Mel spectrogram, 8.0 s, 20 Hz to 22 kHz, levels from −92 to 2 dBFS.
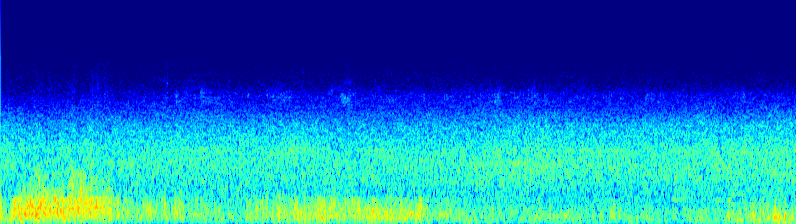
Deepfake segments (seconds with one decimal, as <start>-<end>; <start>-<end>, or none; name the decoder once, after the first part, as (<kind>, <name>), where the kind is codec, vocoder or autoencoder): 0.6-3.4 (vocoder, BigVGAN v2); 3.9-8.0

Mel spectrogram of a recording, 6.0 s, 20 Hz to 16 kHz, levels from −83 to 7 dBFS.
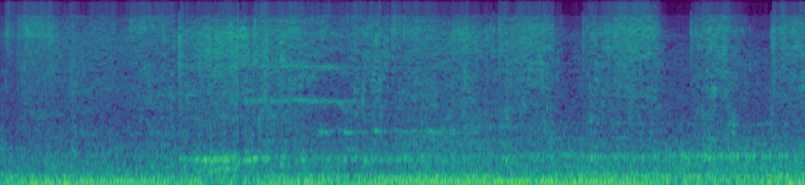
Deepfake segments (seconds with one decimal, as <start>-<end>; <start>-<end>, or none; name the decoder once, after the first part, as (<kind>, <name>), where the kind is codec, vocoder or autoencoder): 0.0-6.0 (vocoder, BigVGAN v2)

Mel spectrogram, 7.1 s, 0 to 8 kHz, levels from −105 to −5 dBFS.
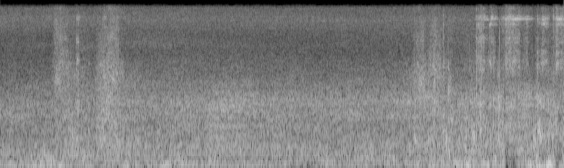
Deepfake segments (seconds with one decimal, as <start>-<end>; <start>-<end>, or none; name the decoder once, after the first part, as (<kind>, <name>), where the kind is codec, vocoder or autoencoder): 0.6-1.6 (vocoder, BigVGAN v2)

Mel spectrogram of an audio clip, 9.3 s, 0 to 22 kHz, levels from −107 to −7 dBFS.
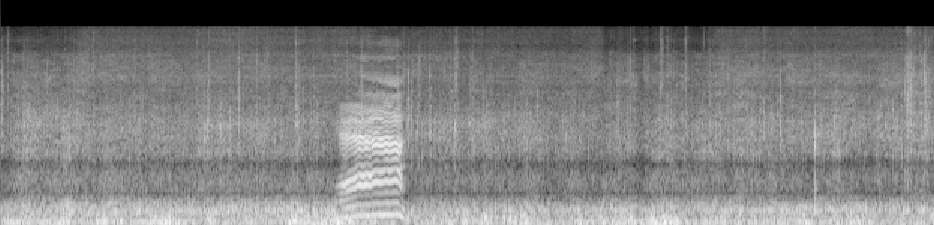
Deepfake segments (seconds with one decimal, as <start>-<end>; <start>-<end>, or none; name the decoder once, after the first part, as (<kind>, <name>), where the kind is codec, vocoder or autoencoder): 1.1-1.9 (vocoder, BigVGAN v2); 4.9-6.2

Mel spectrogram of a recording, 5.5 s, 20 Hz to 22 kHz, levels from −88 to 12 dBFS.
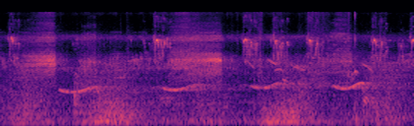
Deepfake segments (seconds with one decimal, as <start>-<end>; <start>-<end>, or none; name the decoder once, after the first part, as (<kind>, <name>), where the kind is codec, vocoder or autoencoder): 2.3-4.2 (vocoder, BigVGAN v2)

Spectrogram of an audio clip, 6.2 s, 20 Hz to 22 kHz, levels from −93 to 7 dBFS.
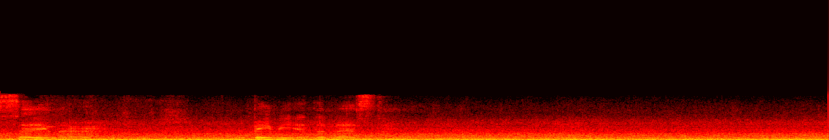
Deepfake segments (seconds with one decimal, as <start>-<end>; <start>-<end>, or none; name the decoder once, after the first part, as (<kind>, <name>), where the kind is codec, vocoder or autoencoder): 0.0-1.2 (vocoder, BigVGAN v2)

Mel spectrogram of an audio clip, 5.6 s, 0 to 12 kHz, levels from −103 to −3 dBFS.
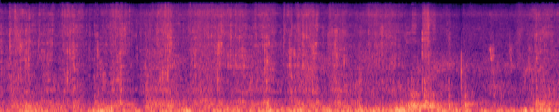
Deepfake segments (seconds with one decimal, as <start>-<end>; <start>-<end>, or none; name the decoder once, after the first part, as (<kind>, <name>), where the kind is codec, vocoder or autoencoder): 0.0-0.5 (vocoder, BigVGAN v2); 2.5-5.6

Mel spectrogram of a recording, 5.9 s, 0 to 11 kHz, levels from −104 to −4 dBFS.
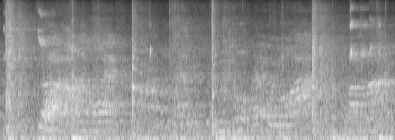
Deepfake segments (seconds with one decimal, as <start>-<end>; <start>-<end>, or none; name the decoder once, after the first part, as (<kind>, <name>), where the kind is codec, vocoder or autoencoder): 0.0-1.4 (vocoder, BigVGAN v2)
